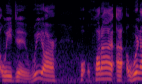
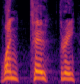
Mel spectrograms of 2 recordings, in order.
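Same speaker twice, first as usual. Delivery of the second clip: loud drill-style cadence; shouted count; 4 semitones higher, 15 dB louder, much slower than usual. Real, not acted. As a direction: shout the numbers in steady rhythm. Trainer calls out exercise count.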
